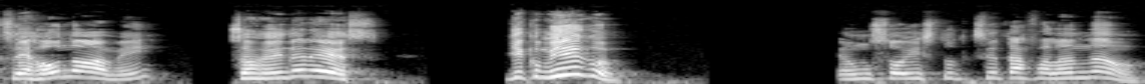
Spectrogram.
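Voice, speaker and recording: A man preaching a sermon as pastor of an online church service, lively and talking directly to his congregation by name. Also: high-pitched. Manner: lively, talks straight to the congregation, calls people by name.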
